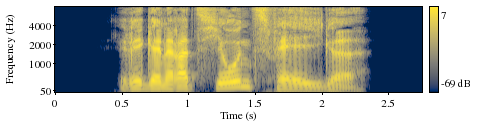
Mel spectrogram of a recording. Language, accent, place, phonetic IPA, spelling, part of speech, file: German, Germany, Berlin, [ʁeɡeneʁaˈt͡si̯oːnsˌfɛːɪɡə], regenerationsfähige, adjective, De-regenerationsfähige.ogg
- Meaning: inflection of regenerationsfähig: 1. strong/mixed nominative/accusative feminine singular 2. strong nominative/accusative plural 3. weak nominative all-gender singular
